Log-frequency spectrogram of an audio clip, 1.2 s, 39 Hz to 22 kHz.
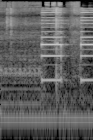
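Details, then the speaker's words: Demonstration test discharge of a BPL Relife 900 biphasic defibrillator with AED at 50 joules, both red paddle buttons pressed simultaneously: two steady electronic beeps over a low background hum. "तो now इसमें आप देख सकते हो कि दोनों red buttons को हमने साइमलटेनियसली प्रेस किया तभी डिस्चार्ज है।"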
